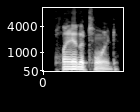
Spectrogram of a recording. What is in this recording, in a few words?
"planetoid", American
